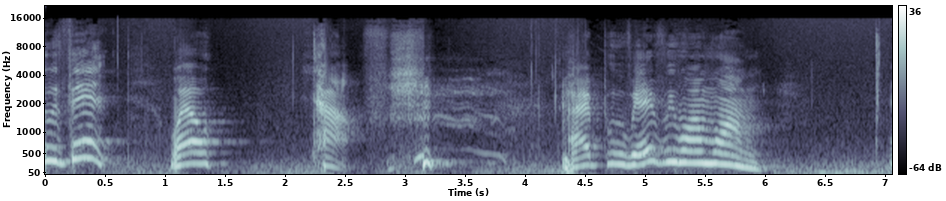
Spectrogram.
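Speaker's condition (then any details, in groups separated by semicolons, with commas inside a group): Acquired brain injury; car accident at eight months old; had speech therapy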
